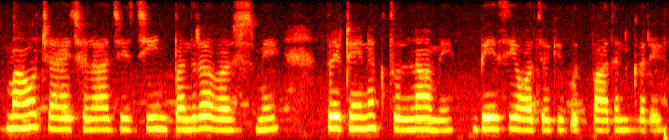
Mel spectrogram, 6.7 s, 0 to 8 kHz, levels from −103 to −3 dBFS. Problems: none marked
